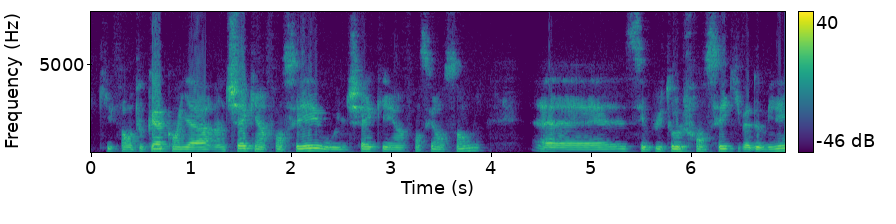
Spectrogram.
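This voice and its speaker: Here a man talks at a fairly quick pace and medium pitch. His intonation is monotone and flat. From France, Toulouse. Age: 30s. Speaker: expatriate. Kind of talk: casual interview. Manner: hesitant, many fillers.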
